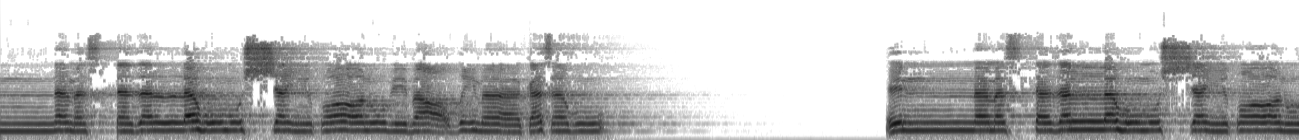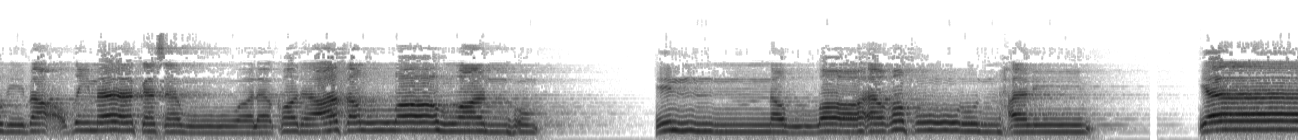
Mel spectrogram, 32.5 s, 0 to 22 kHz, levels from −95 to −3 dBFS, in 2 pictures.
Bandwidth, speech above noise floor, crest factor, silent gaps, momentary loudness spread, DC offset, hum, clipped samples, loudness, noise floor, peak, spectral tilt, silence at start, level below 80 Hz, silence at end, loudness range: 9.4 kHz; 69 dB; 18 dB; none; 11 LU; under 0.1%; none; under 0.1%; -18 LUFS; -87 dBFS; -2 dBFS; -4.5 dB/octave; 0 s; -60 dBFS; 0 s; 8 LU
